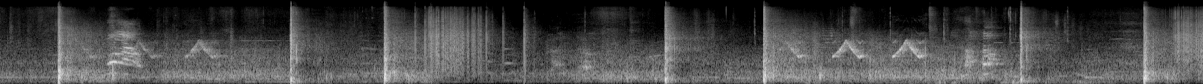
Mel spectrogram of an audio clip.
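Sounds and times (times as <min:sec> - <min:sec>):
firework bangs: 0:00.5 - 0:10.7, 0:11.4 - 0:12.0
firework whistle: 0:00.6 - 0:03.0, 0:07.7 - 0:09.4.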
